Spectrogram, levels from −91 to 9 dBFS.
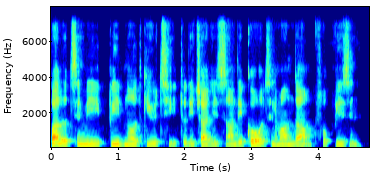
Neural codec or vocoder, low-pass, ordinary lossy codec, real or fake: codec, 16 kHz, 4.8 kbps, FACodec; 7.2 kHz; none; fake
